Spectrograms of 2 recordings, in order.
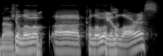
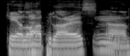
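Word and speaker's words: Kealoha Pilares: And Kaloa Pilaris? Kealoha Pilaris. Yeah. I'll save you the pronunciation there, but yeah, Kealoha Pilaris.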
